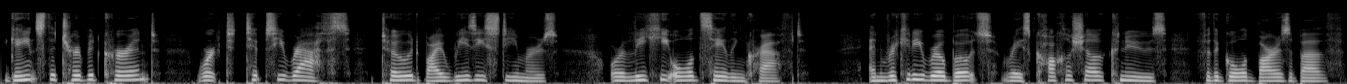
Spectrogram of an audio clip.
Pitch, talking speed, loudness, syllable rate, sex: 180 Hz, 130 wpm, -21 LUFS, 4.1 syllables/s, female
